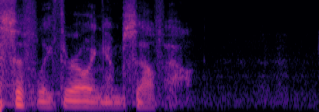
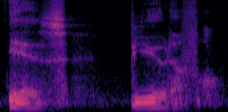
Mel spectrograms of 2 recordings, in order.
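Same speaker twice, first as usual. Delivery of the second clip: tender praise; 3 semitones lower, 11 dB quieter than usual. Retold or imitated. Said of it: "does and says".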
